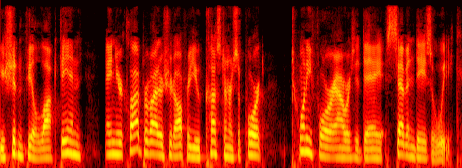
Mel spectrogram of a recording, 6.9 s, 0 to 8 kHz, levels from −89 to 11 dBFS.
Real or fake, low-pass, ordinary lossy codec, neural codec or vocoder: fake; 7.2 kHz; MP3, 48 kbps; codec, 24 kHz, 3 kbps, HILCodec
